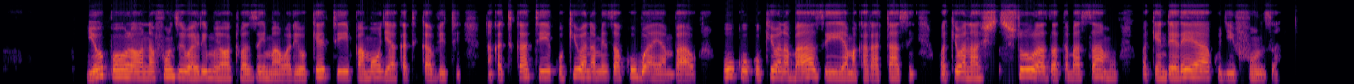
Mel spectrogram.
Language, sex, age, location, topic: Swahili, female, 36-49, Dar es Salaam, education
